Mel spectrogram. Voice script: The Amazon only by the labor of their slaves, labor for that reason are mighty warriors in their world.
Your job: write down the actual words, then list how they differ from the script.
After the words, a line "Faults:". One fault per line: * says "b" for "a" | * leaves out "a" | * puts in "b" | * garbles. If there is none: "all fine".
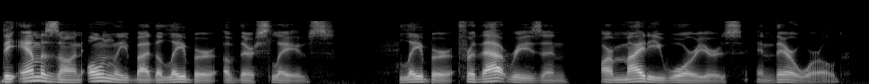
The Amazon only by the labor of their slaves, labor for that reason are mighty warriors in their world.
Faults:
all fine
